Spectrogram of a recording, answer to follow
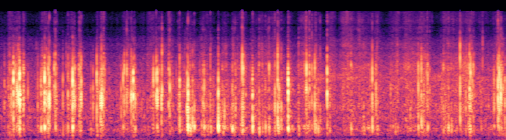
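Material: Leather.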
